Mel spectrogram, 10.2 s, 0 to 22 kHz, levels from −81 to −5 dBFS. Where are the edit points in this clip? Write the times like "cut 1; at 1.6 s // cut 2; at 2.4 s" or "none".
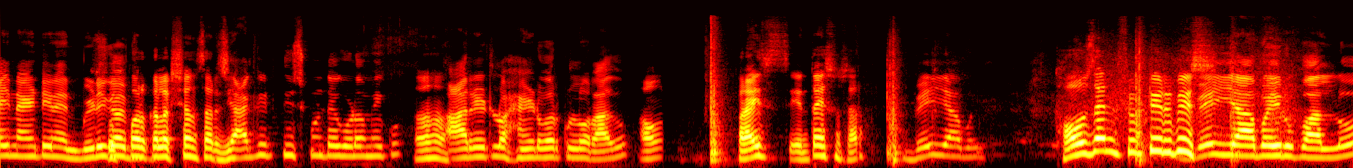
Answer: cut 1; at 4.9 s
